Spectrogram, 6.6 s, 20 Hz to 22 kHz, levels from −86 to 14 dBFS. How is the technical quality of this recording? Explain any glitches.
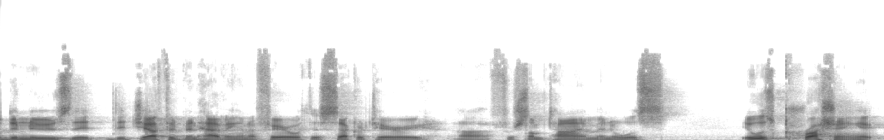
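The technical quality is poor. The speech carries audible low-bitrate compression throughout and is broken twice by reception errors.

MP2 compression, throughout: the speech sounds dull and granular, with a plainly audible gurgle. This is likely MPEG Layer II coding starved of bits, which fits a rate around 80 kbps. Upper sub-bands drop out and flicker, and the remaining bands are quantised coarsely.

DAB burbling, at 1.53 to 1.76 s and 4.43 to 4.88 s: short blips of noise sit over the speech. Bit errors, roughly a fifth of a percent, slip past the error correction and corrupt the sample and scale-factor data. Individual sub-bands then carry short blips of noise.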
